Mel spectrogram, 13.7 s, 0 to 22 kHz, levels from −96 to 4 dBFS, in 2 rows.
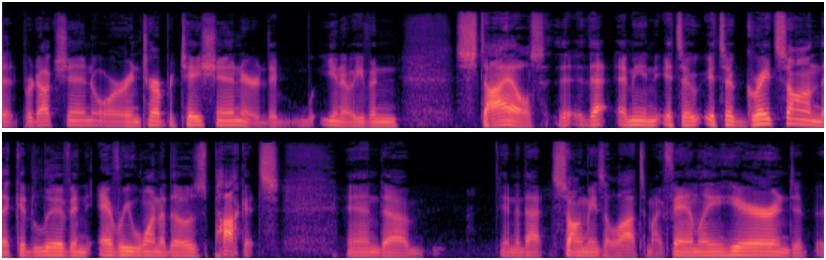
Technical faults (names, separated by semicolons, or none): microphone volume stepped up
